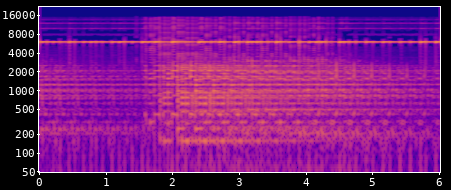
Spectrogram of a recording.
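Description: Serge-format modular synthesizer patch playing a dense run of many quick pitched notes over a steady high whistling tone. A low bass note comes in about two seconds in.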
